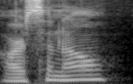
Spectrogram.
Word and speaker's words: Arsenault: kinds and my guest today is uh arsenal is that did i pronounce that right yep yep okay arsenal and she is the co-founder and chief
